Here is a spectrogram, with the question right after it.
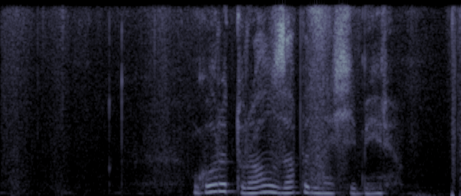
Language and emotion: Russian, neutral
